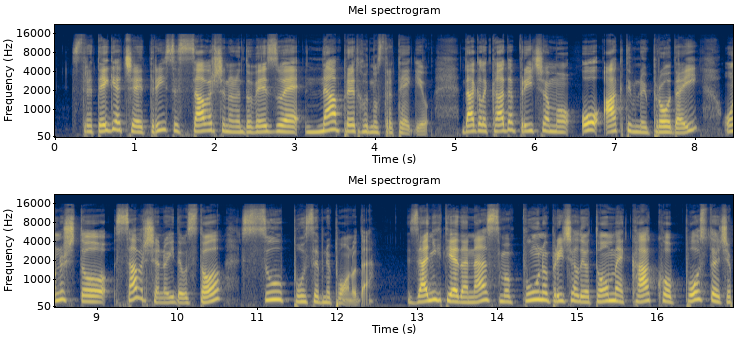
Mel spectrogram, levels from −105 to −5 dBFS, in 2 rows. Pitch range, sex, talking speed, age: 190-230 Hz, female, 115 wpm, 20-39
